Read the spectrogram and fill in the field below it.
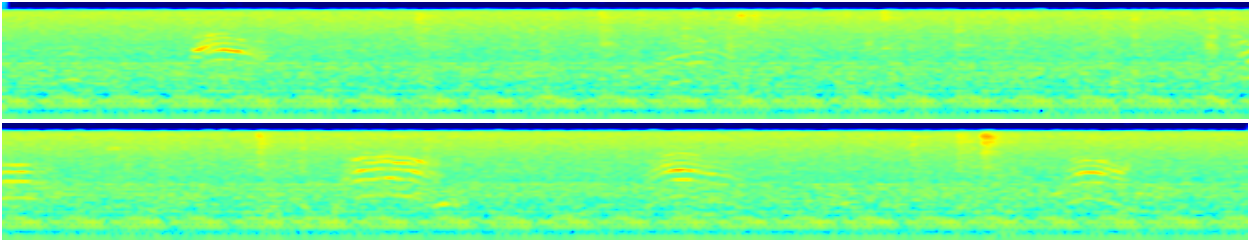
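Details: Kitten Tamera, a foster cat home from being spayed, calls out when left by herself; separate arched meows roughly every second, partly masked by a loud steady background hum.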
